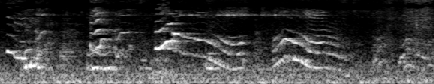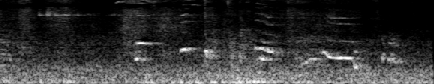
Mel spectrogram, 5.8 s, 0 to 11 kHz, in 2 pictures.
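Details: Luna, a 57-day-old red female Toy Poodle puppy born January 9, indoors in Machiya, Tokyo; soft, thin whimpers with bending pitch come in irregular bursts over steady background hiss.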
